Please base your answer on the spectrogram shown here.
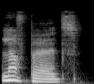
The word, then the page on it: lovebirds: British English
